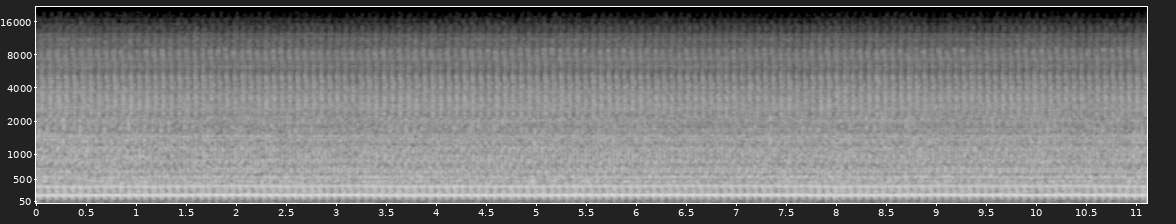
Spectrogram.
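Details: Old Lindell Litter Gitter yard vacuum's small engine, running after a new carb gasket, set to half, outdoors: steady, even high drone with unchanging pitch, no stumbling or surging; runs well enough, carb adjustment to follow.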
